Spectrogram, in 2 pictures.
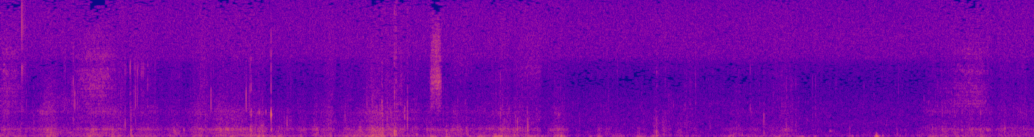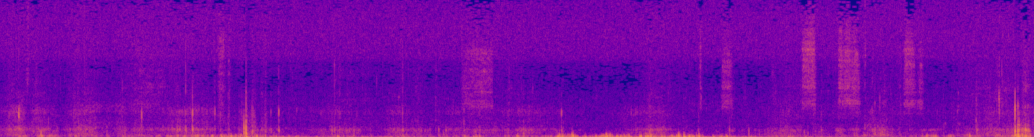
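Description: Wind buffeting the microphone in low rumbling gusts, starting about twelve seconds in and loudest near the end, over the steady rush of a shallow river.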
